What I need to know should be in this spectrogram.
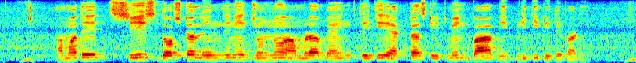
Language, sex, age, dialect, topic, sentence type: Bengali, male, 18-24, Standard Colloquial, banking, statement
